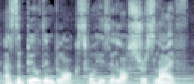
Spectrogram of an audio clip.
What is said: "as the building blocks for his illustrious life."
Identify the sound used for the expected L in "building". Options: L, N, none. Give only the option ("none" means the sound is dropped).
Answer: L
